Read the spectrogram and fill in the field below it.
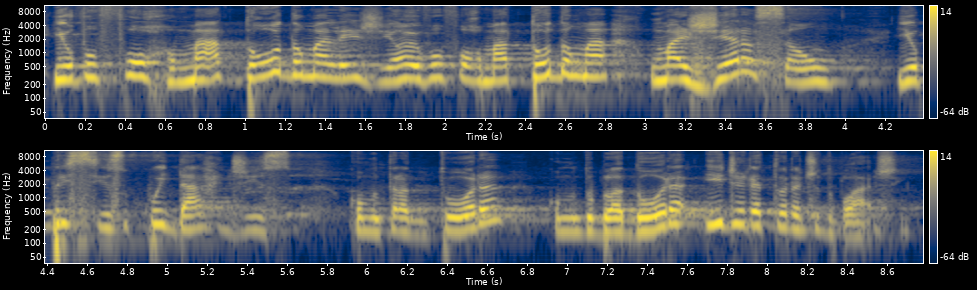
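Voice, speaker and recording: A woman with a Brazilian accent, a voice actress and dubbing director, giving a lively talk to an audience and acting out anecdotes as she goes. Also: on the high side, brisk. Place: lecture hall. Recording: long reverb of a hall.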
